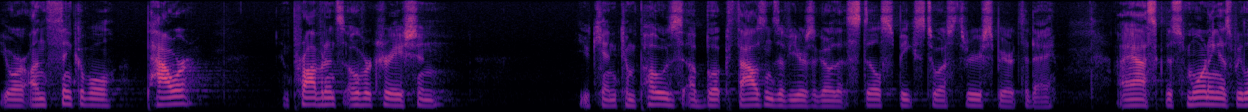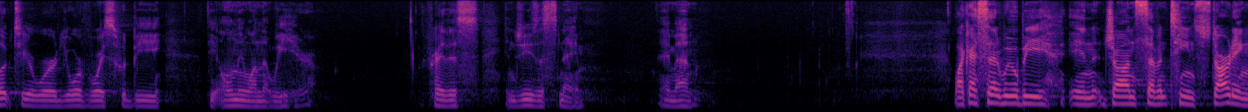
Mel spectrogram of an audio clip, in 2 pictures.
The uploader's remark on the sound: at Our Saviour Evangelical Free Church in Wheeling, Illinois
